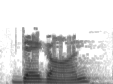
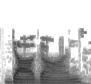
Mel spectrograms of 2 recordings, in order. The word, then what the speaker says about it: Dagon: You know, gods like Dagon, as some pronounce it. I told you in Hebrew it's actually pronounced Dagon.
